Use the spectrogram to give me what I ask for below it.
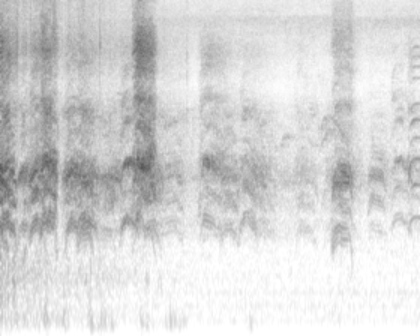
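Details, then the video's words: Angry crows squabbling with wild birds over food give overlapping hoarse caws, a dense burst in the first two seconds, then scattered single caws over a noisy outdoor background. "Angry kawa ki awaaz"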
